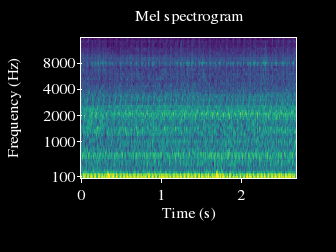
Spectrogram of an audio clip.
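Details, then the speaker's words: Honda CR-V with throttle cable adjusted to keep it running, idling high at about 1,500 rpm on a vacuum gauge test: uneven, stumbling low pulse with occasional skips, nearly stalling. Misfire and rough idle. "It is idling kind of high right now. Uh, you can probably hear it misfiring."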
